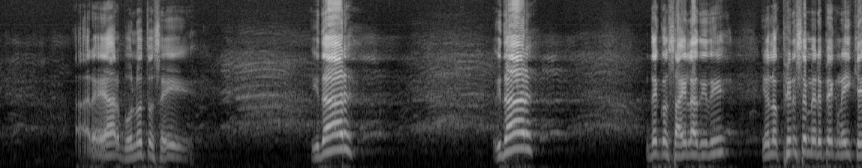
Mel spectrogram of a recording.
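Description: A man shouts with animation through a loudspeaker in a large open space.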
